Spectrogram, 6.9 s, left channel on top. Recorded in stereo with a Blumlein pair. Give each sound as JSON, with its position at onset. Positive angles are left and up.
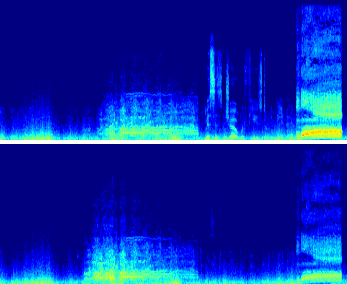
{"t": 1.7, "sound": "laughter", "azimuth_deg": -55}
{"t": 4.1, "sound": "a woman speaking", "azimuth_deg": 45}
{"t": 5.9, "sound": "a scream", "azimuth_deg": 30}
